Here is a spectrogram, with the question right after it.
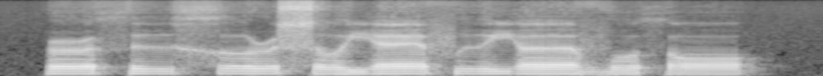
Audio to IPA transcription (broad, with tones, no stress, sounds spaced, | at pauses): ə˞˨ θ ɨː˨ x ɤ˦ ɹ s ɤ˨ j ɛː˦ f ɨː˦ j ɜː˦˨ v o˨ θ ɔː˨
